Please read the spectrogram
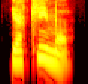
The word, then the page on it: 焼き芋: female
